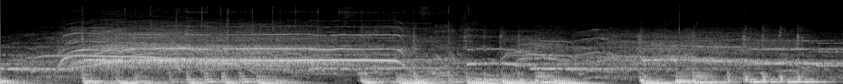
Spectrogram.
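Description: Amplified live music with a heavy, pulsing bass beat, and a crowd of fans screaming and whooping over it in high, overlapping cries.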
